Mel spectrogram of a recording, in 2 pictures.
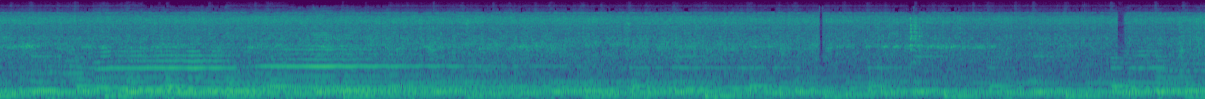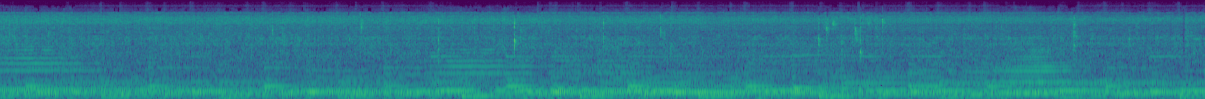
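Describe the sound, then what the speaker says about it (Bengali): Stuffed okra frying crisp in hot oil gives a dense, even sizzle, like steady rain, that holds constant and close throughout with no talk. "আরও একটু ভেজে নেব, ভেজে নিয়ে উঠিয়ে নিয়ে নেব"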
